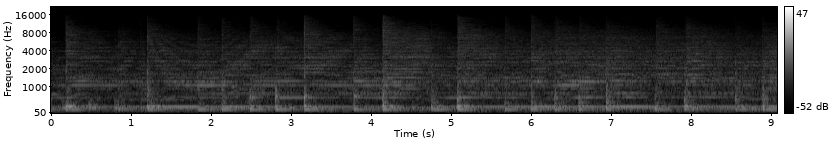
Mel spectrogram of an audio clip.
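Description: Chinese procession percussion: drums, gongs and cymbals struck in a repeating rhythm over a sustained low tone.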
